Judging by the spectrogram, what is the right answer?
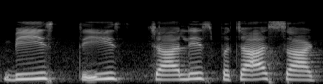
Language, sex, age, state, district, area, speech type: Urdu, female, 18-30, Uttar Pradesh, Shahjahanpur, urban, spontaneous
